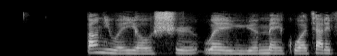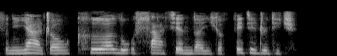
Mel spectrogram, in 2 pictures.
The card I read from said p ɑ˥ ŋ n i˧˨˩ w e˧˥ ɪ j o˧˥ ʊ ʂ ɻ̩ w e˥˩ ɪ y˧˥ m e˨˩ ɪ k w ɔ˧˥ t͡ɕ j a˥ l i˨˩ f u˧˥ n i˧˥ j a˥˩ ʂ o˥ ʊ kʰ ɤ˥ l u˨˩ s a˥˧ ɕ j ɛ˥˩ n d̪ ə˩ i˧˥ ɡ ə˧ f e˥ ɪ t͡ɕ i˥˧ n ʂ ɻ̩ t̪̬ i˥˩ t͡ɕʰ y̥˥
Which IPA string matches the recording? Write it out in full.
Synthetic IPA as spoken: p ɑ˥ ŋ n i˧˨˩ w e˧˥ ɪ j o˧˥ ʊ ʂ ɻ̩ w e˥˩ ɪ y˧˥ m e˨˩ ɪ k w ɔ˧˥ t͡ɕ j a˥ l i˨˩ f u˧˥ n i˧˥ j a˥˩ ʈ͡ʂ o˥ ʊ kʰ ɤ˥ l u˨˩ s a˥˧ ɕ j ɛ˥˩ n d̪ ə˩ i˧˥ ɡ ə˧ f e˥ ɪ t͡ɕ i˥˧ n ʈ͡ʂ ɻ̩ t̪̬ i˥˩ t͡ɕʰ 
